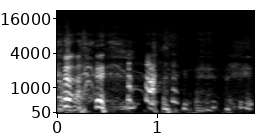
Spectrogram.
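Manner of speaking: high, loud laugh; real burst of laughter. Real, not acted. Laughing at the co-host's gag-order joke, real amusement. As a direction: crack up at a joke.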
